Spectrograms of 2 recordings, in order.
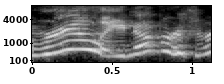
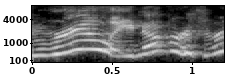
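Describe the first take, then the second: First: It sounds indignant that it ranks so low. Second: It sounds indignant that it ranks so low.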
